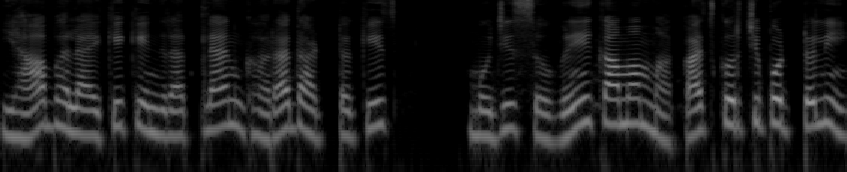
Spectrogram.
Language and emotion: Goan Konkani, sad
